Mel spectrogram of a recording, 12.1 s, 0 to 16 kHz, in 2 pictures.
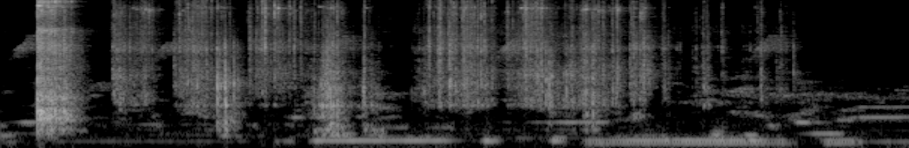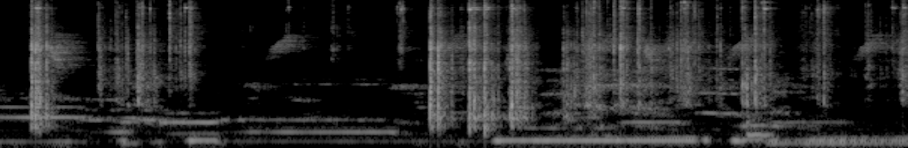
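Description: Someone counts a pile of small coins, many of them 1-peso pieces, and they clink and jingle close up in bright bursts over a low background hum.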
